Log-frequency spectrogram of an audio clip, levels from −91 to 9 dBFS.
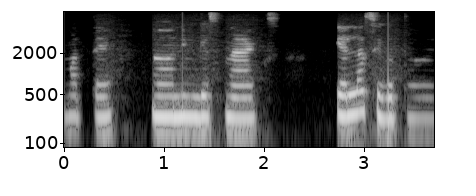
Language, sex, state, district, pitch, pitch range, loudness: Kannada, female, Karnataka, Dharwad, 235 Hz, 230-245 Hz, -14 LUFS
